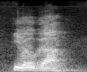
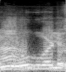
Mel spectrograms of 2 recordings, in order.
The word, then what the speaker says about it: योग: योगा योग करे। योगा कोई वर्ड ही नहीं सर। योग वाले संस्कृत में ये योगावगा तो इंग्लिश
